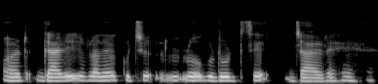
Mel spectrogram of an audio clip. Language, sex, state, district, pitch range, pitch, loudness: Hindi, male, Bihar, East Champaran, 170-185 Hz, 180 Hz, -19 LUFS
